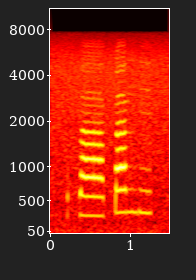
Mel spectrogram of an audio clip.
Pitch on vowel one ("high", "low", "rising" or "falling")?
low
